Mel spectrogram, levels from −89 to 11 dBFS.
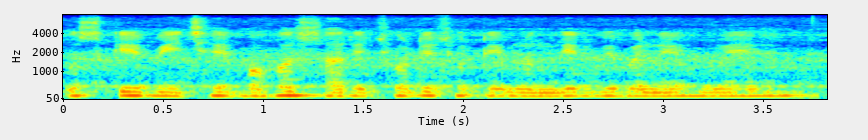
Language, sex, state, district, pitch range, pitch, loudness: Hindi, male, Uttar Pradesh, Lucknow, 125-135 Hz, 130 Hz, -16 LUFS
